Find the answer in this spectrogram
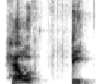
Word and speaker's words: healthy: Se você quiser praticar da maneira correta, healthy. A língua em vez do lábio tocando o dente superior. Healthy. E agora sim. Healthy é uma sílaba tônica aqui.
